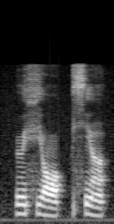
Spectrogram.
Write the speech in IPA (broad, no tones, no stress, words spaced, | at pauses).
ʉfʲɔ | sʲɐ̃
